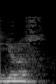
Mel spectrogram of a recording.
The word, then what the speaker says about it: Yunus: To be honest, I don't expect anyone to say it correct. If you're not Turkish, it's almost impossible to say it correct. How do you it will sound weird. Yeah. The real pronunciation is Yunus.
